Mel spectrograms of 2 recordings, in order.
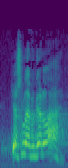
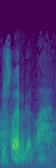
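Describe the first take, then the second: First: Said in the usual way. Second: Much lower and softer, coaxing devil; sly devil whisper. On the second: Retold or imitated. Devil coaxing the listener, low and soft. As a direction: murmur it low like a tempter. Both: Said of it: "The old devil will tell you".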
